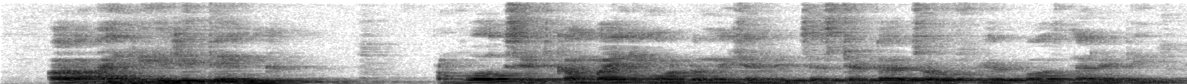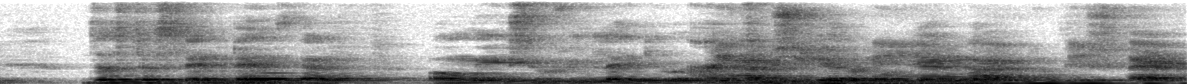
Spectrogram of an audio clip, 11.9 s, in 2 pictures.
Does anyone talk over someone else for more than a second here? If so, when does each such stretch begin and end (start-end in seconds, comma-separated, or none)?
9.4-10.9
